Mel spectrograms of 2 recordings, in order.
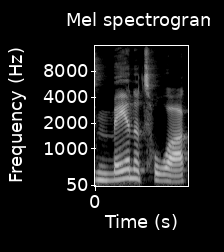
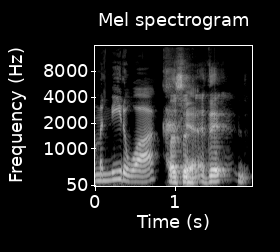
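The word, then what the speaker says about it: Manitowoc: Yeah, it's Manetwalk, Wisconsin. It's not Manitook.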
